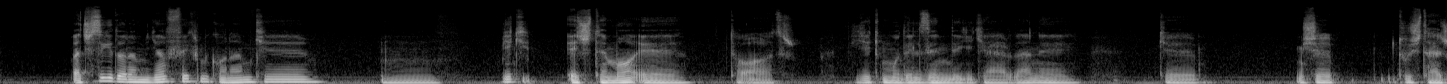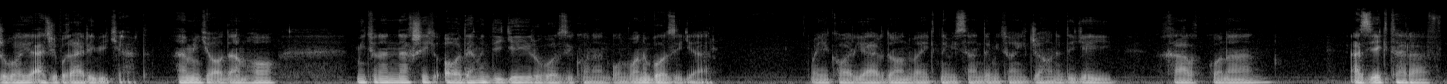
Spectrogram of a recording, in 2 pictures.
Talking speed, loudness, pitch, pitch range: 115 wpm, -22 LUFS, 90 Hz, 75-105 Hz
